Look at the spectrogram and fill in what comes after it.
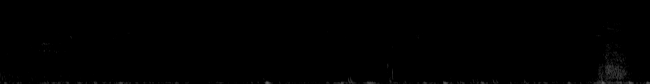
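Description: Near silence with faint, distant bird chirps, a few soft clicks and knocks, and a brief rustle near the end.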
